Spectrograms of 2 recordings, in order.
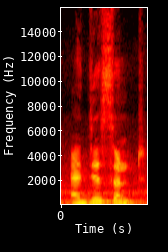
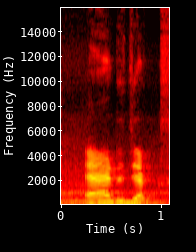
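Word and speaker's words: adjacent: है ना ये है एडजेसेंट जैसे एजेंट एसेंट ये जो डी का मतलब क्या बोलते हैं उसको स्पेलिंग डी का डी इधर साइलेंट है ठीक है एडजेक्स नहीं ए जेंट ए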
